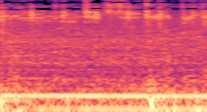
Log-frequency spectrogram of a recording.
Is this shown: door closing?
no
